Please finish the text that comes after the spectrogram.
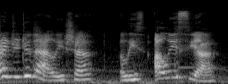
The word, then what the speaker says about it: Alicia: Alicia is how she pronounces her name.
